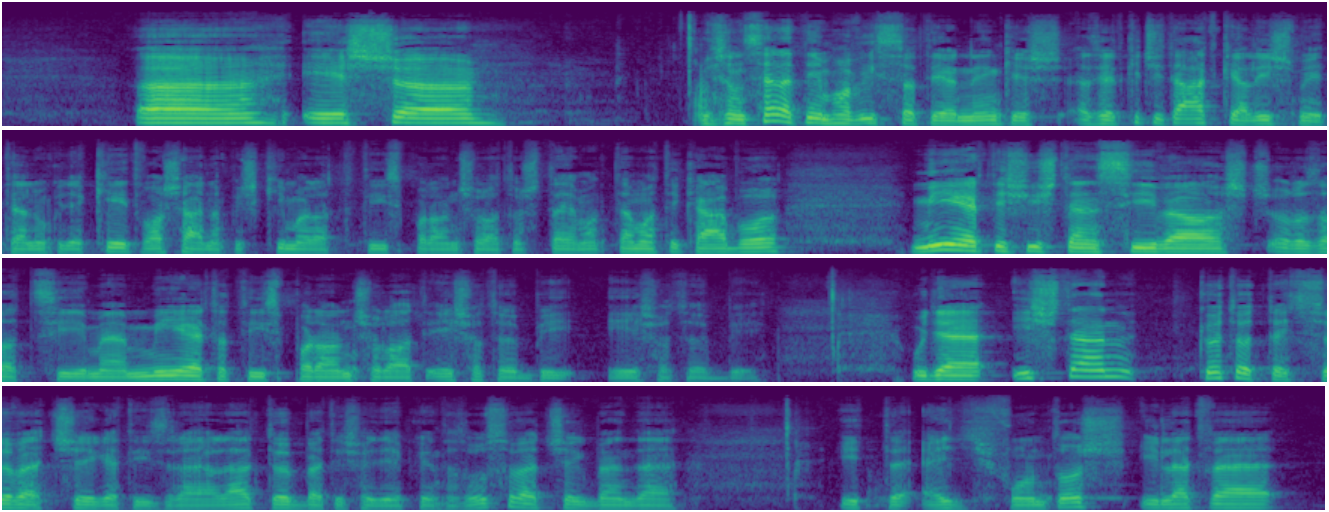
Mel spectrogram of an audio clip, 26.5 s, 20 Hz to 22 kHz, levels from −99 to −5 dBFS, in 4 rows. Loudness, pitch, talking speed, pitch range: -33 LUFS, 115 Hz, 125 wpm, 100-135 Hz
